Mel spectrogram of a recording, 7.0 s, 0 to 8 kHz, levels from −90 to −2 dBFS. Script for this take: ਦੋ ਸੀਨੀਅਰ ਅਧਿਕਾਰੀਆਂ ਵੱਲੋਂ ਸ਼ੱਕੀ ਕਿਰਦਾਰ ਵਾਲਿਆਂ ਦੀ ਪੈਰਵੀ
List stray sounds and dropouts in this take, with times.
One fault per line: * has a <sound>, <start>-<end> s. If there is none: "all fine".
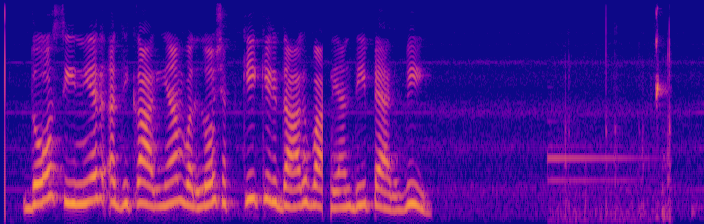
* has a dropout, 3.2-3.3 s
* has a squeak, 5.5-6.7 s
